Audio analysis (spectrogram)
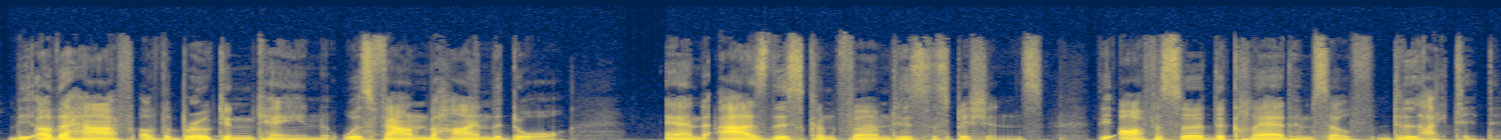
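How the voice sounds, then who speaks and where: A man's voice: lowish voice, steady tone, a little slow, no echo. A man narrating an audio drama as a scripted story, with a formal, literary delivery.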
